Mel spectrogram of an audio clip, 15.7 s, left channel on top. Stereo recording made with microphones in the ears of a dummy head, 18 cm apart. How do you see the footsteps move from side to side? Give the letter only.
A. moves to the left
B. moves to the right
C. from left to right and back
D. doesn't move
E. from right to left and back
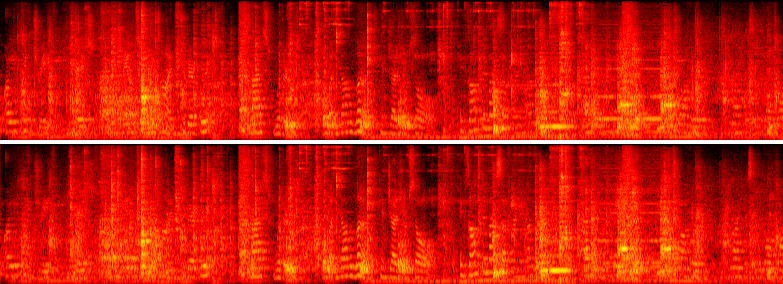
C.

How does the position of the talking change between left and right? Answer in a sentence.
In this clip you hear the talking travel towards the right.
